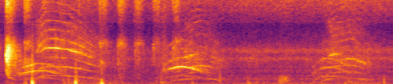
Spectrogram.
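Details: A mother cat feeding milk to kittens and breathing quickly gives short arched meows, about three in four seconds, mixed with sharp clicking knocks and a faint background hum.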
